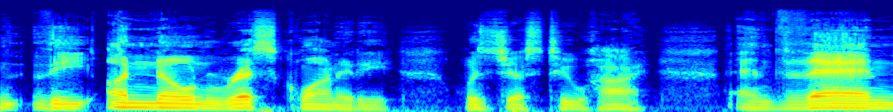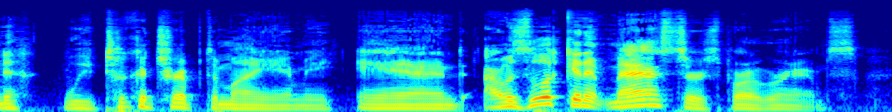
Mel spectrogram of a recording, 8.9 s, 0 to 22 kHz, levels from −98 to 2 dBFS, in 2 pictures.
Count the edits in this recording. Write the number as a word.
three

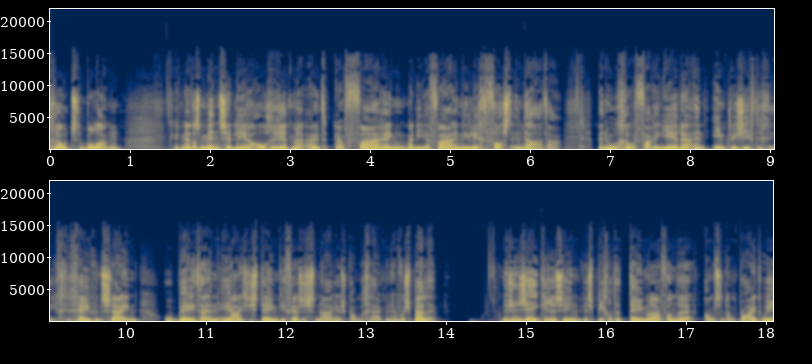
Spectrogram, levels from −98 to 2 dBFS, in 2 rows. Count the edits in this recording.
zero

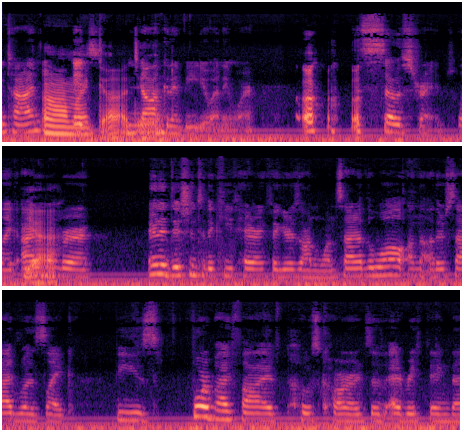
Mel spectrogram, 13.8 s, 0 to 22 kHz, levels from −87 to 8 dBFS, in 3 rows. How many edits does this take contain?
zero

